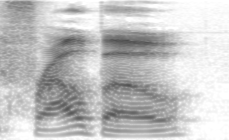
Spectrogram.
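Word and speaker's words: Fraw Bo: And the girl is named Frau Bo, F-R-A-W, not F-R-A-U, which is how you would expect Frau to be pronounced.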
